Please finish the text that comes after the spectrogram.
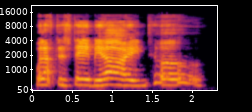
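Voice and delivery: high, loud, slow wail; wailing old woman. Acted. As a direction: wail like a beaten granny. Despairing grandma.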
